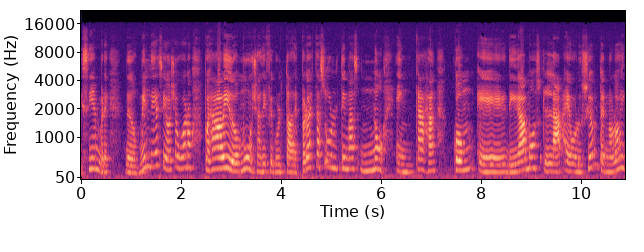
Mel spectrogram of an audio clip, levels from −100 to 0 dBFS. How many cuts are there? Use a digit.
0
